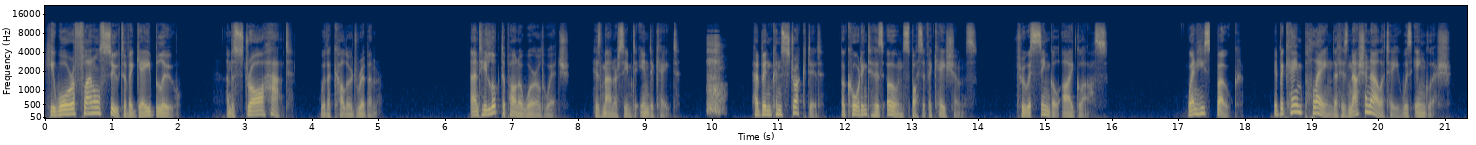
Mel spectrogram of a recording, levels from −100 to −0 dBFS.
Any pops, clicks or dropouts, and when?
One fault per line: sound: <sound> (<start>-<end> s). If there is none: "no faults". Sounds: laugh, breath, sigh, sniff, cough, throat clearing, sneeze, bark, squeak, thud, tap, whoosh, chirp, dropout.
sound: sniff (9.9-10.3 s)
sound: dropout (17.5-17.6 s)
